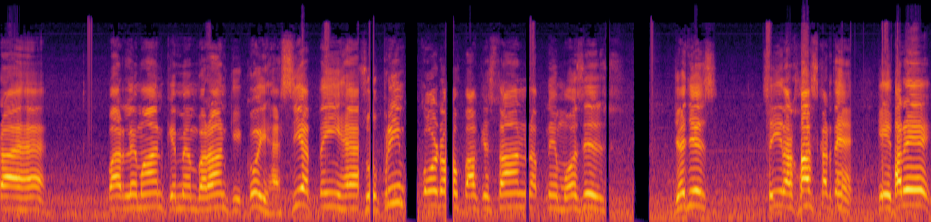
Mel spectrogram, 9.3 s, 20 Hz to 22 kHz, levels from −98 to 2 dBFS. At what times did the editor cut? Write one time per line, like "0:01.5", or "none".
0:03.6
